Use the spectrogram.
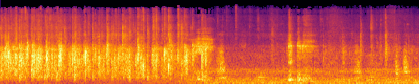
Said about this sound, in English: But again, thank y'all so much. Let's give them all one more big round of applause.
